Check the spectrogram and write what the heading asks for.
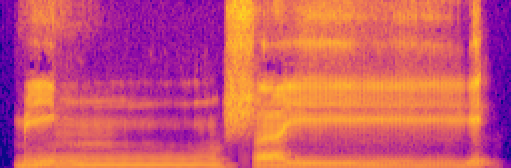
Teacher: Nun sukun bertemu dengan huruf shin, bacaan ikhfa, dibaca samar-samar.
